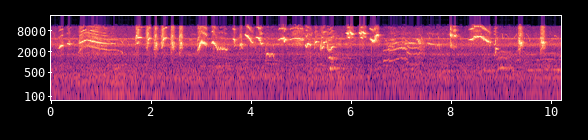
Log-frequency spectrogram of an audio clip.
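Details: Oriental magpie-robin, song of the căng lửa (fired-up) kind while dancing: busy stream of sharp clicks, rich whistles and rolling slurred phrases, varied and almost continuous, a faint steady high tone behind.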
